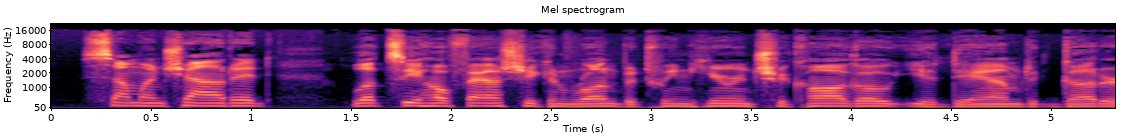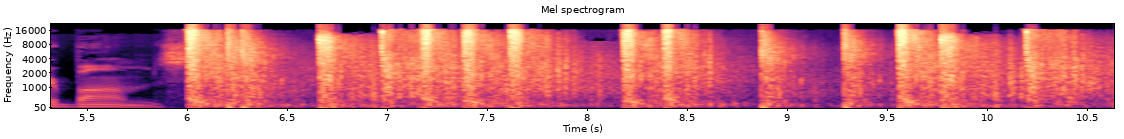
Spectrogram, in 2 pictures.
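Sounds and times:
speech: 0:00.2 - 0:07.9
gunfire from rifles, shotguns and pistols: 0:06.0 - 0:10.6.

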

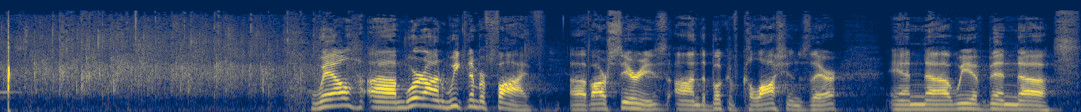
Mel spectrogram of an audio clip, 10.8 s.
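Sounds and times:
audience applauding: 0:00.0 - 0:04.1
speech: 0:03.1 - 0:10.8.

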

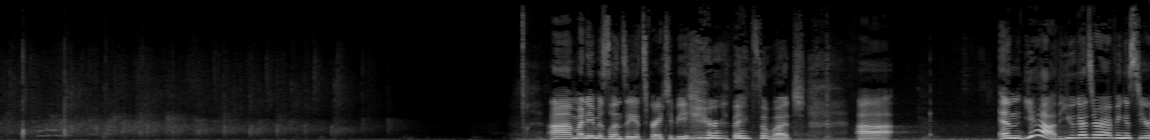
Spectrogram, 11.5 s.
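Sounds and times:
audience applauding to welcome a speaker: 0:00.0 - 0:04.1
speech: 0:05.5 - 0:09.0, 0:10.0 - 0:11.4.

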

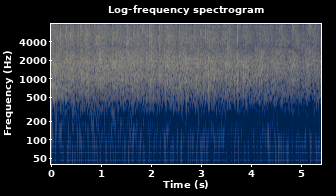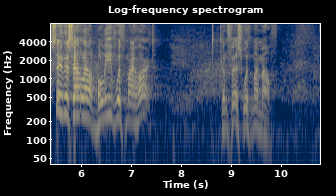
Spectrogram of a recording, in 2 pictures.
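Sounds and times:
audience clapping hands: 0:00.0 - 0:06.2
speech: 0:05.4 - 0:07.5, 0:08.8 - 0:09.9.

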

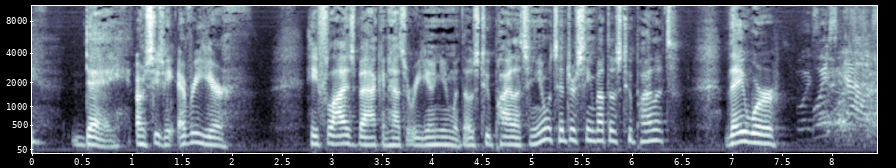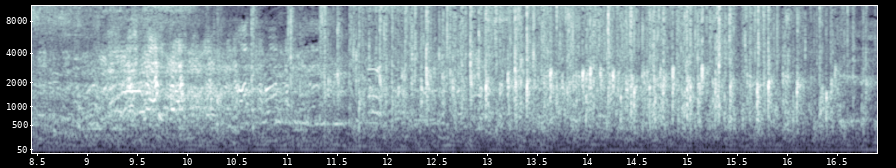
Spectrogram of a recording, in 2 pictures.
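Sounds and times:
speech: 0:00.0 - 0:02.1, 0:02.8 - 0:08.2
laughter: 0:07.9 - 0:13.5
audience clapping: 0:09.2 - 0:16.8.

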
